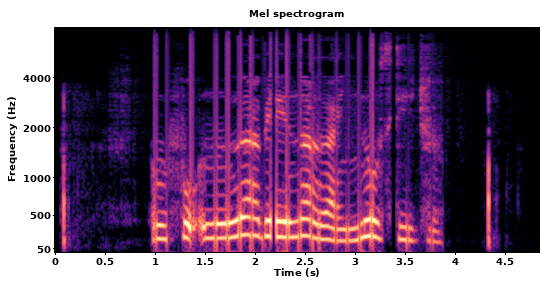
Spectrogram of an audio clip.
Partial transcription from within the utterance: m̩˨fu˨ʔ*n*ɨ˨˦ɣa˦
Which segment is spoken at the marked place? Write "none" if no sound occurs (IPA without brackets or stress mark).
n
